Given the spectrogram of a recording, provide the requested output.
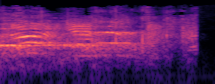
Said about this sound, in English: That was not a big cheer.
